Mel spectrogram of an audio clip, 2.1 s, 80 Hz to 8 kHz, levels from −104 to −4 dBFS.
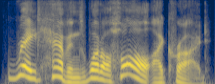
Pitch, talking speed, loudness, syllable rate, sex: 185 Hz, 195 wpm, -16 LUFS, 4.4 syllables/s, male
